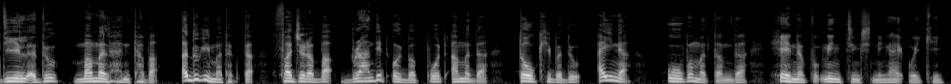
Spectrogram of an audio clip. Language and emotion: Manipuri, happy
